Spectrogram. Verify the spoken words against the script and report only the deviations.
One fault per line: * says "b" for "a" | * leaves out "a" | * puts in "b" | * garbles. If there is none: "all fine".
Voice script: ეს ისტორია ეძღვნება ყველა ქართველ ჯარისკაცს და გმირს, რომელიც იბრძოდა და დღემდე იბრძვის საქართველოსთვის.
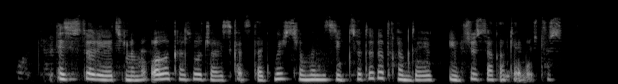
all fine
